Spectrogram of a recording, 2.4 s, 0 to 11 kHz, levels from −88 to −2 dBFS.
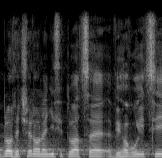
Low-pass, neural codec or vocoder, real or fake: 9.9 kHz; none; real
